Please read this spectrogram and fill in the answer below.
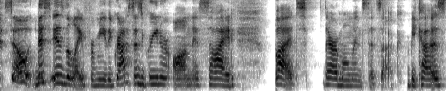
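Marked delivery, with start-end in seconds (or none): none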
